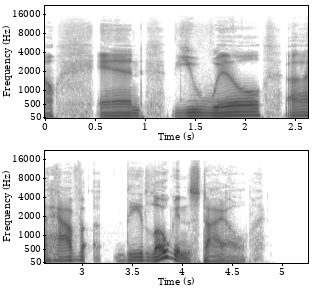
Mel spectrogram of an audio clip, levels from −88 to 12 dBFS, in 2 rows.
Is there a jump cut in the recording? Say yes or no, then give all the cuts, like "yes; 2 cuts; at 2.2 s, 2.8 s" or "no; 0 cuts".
no; 0 cuts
